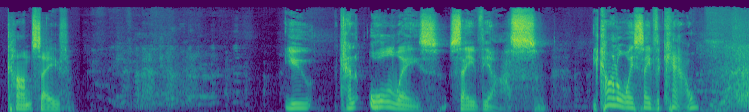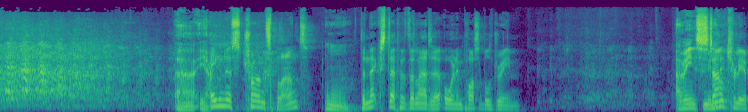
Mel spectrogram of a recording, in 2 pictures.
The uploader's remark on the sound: Live At London Agrimedia Con 2018. Live episode, recorded at this year's London Agrimedia Con.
